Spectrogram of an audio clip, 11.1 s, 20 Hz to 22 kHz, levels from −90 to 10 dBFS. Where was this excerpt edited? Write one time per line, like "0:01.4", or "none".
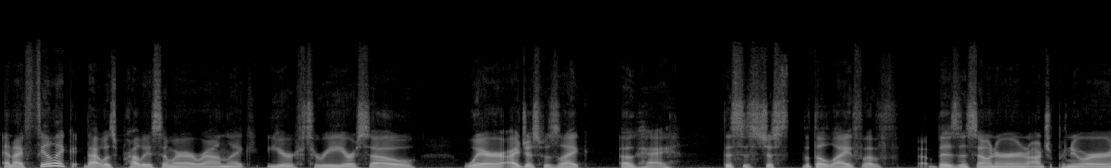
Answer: none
